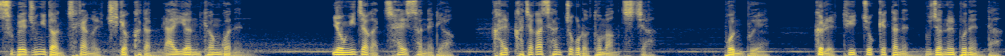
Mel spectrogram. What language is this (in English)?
Korean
